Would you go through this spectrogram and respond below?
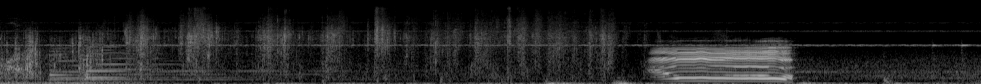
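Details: Red deer stag roaring in the autumn rut near Zirc, Hungary, as hunters follow the sound to stalk it; one loud, harmonic, drawn-out roar lasting about a second and a half near the end, after several seconds of background music.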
